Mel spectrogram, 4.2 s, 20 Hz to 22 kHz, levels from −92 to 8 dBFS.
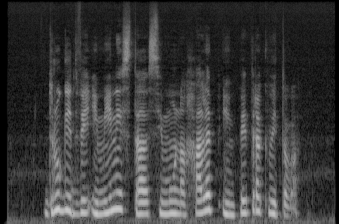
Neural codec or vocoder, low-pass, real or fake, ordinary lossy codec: vocoder, 44.1 kHz, 128 mel bands, Pupu-Vocoder; none; fake; none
